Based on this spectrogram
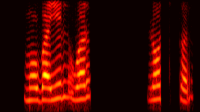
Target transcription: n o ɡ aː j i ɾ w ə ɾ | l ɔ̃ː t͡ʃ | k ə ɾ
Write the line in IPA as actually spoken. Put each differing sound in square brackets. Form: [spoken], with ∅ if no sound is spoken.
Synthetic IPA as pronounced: [m] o [b] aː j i [l] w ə ɾ | l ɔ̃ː t͡ʃ | k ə ɾ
